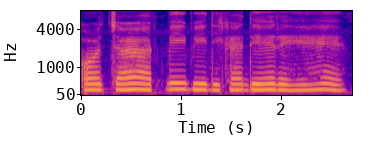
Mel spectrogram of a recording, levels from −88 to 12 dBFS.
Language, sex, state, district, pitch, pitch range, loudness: Hindi, female, Arunachal Pradesh, Papum Pare, 205 Hz, 200-210 Hz, -15 LUFS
